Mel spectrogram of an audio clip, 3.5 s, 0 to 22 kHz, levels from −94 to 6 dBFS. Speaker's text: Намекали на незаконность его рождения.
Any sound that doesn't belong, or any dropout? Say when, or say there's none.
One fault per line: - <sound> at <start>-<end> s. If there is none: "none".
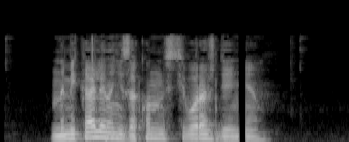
- dropout at 2.4-2.5 s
